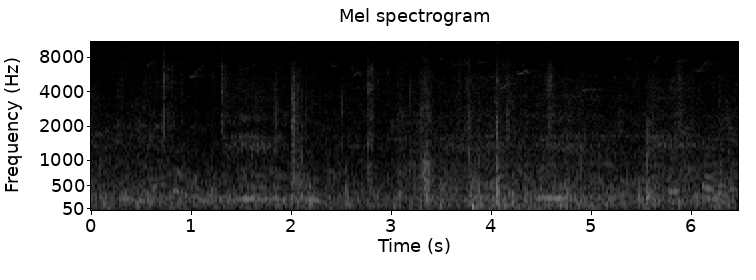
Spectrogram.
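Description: Footsteps of a crowd climbing stone steps: irregular taps and scuffs, under faint chatter of people nearby.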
